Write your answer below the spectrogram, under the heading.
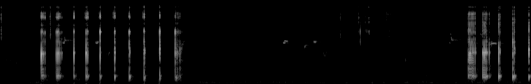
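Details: Grey francolin pair calling, with a female voice: a rapid run of about ten loud, harsh, broadband notes, then a quiet gap with a few faint chirps, and another burst of harsh repeated notes at the end.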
